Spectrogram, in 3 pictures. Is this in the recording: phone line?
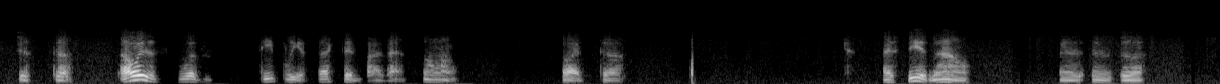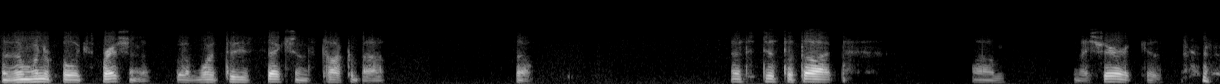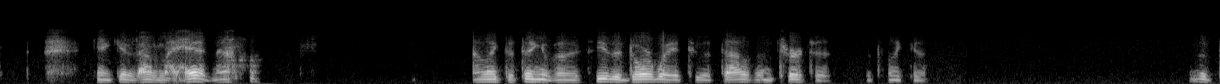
yes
